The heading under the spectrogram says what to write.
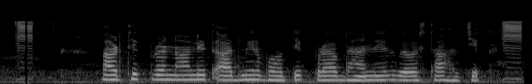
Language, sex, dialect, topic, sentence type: Magahi, female, Northeastern/Surjapuri, banking, statement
